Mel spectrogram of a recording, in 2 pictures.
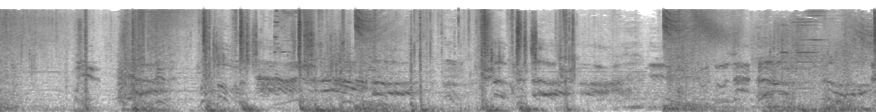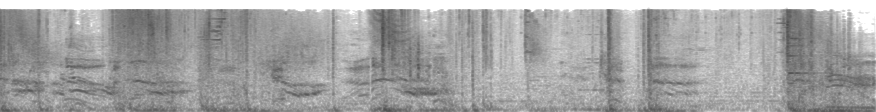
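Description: Heavy punches and kicks land with sharp thuds and cracks, again and again.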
